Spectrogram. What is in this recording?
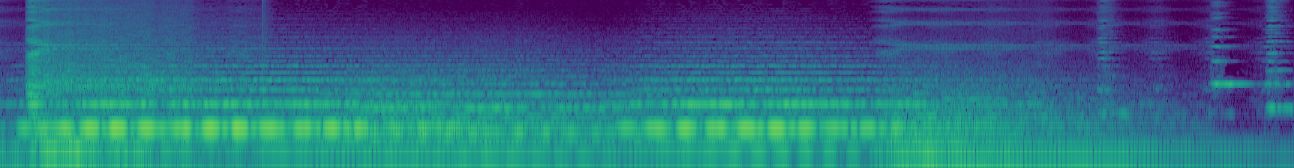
Smooth, flowing synth pad sound.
